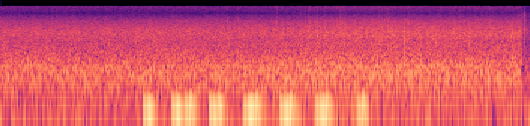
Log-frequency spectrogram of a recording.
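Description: Footsteps thud softly through grass.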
